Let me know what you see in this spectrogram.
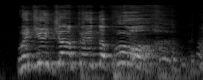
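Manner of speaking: high impatient exasperated tone. Describing a parent urging a child frozen at the pool edge: mock-frustrated impatient parent. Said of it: "the cheerful tone gives way to frustration".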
